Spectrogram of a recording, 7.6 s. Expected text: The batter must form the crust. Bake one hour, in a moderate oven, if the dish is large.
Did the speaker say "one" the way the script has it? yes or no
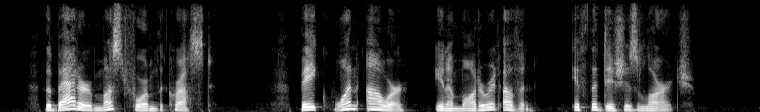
yes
